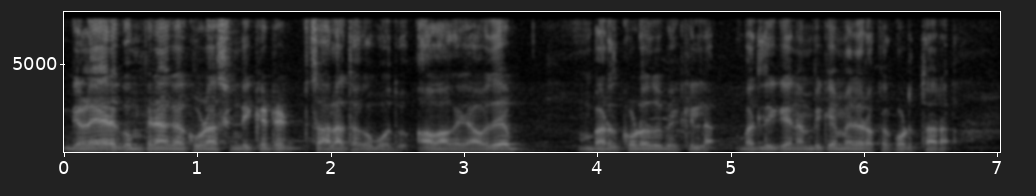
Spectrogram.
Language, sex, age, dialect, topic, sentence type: Kannada, male, 46-50, Central, banking, statement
